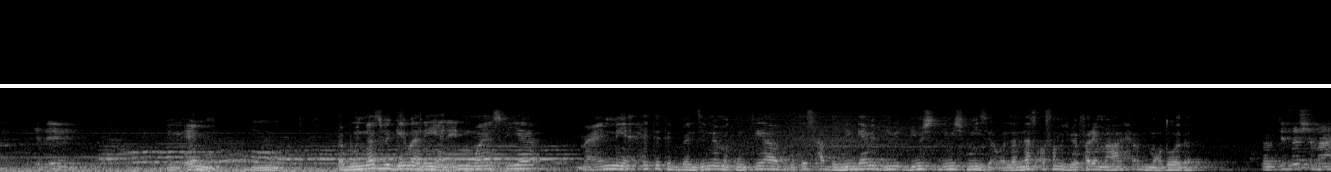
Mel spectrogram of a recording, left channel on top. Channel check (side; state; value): left; silent; 58 dB below the other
